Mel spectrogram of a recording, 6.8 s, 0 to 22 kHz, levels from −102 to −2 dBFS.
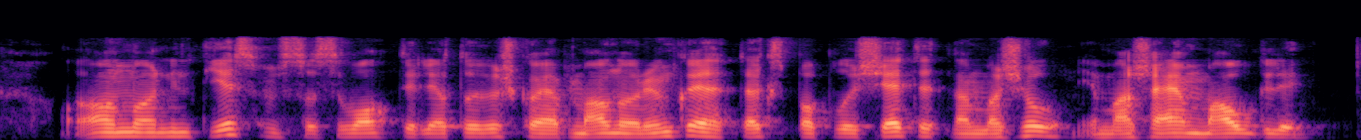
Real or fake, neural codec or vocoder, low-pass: fake; codec, 16 kHz, 4.8 kbps, FACodec; 7.2 kHz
